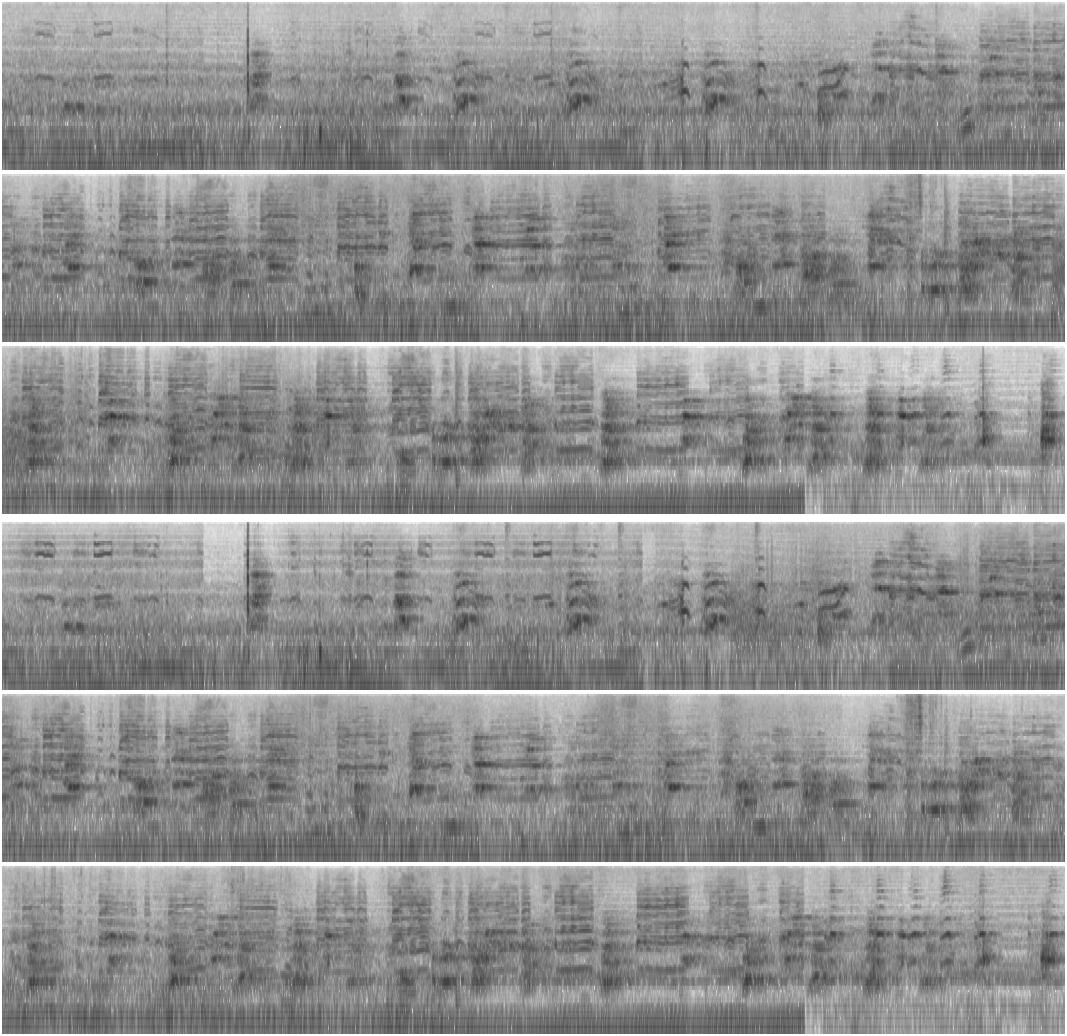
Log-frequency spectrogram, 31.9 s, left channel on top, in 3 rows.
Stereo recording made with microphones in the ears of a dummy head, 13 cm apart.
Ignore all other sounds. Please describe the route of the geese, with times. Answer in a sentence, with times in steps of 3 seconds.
You can hear the geese on the right from 0 s, in the centre from 12 s, on the left from 15 s, in the centre from 24 s and on the right from 27 s.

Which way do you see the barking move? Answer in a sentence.
In this clip you hear the barking move from right to left.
